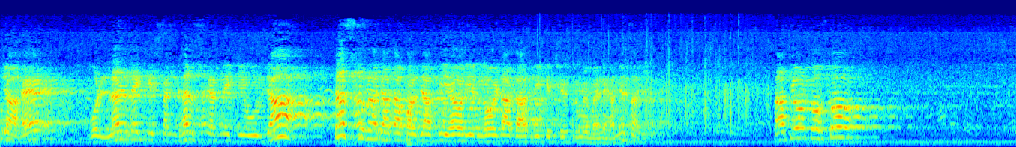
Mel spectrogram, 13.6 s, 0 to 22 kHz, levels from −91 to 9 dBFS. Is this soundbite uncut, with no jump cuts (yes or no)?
no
